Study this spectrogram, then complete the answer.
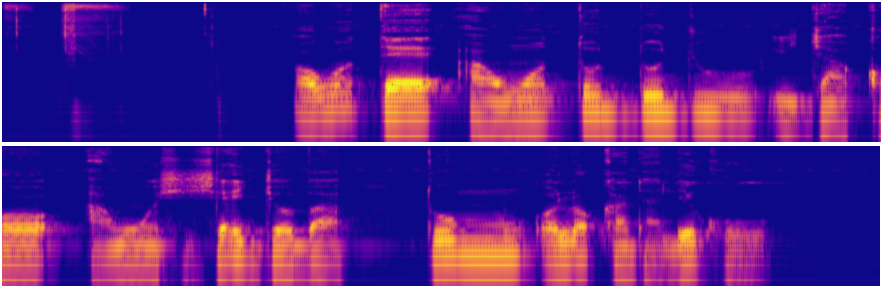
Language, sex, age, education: Yoruba, male, 30-45, secondary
